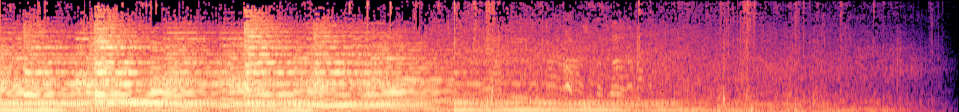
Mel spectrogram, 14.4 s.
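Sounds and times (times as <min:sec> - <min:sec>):
bells ringing: 0:00.0 - 0:11.1
footsteps walking: 0:00.0 - 0:14.2.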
